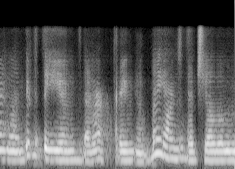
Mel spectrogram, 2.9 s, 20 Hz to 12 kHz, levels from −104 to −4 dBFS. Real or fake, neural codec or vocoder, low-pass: fake; codec, 16 kHz, 0.5 kbps, FreqCodec, smaller model; 7.2 kHz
